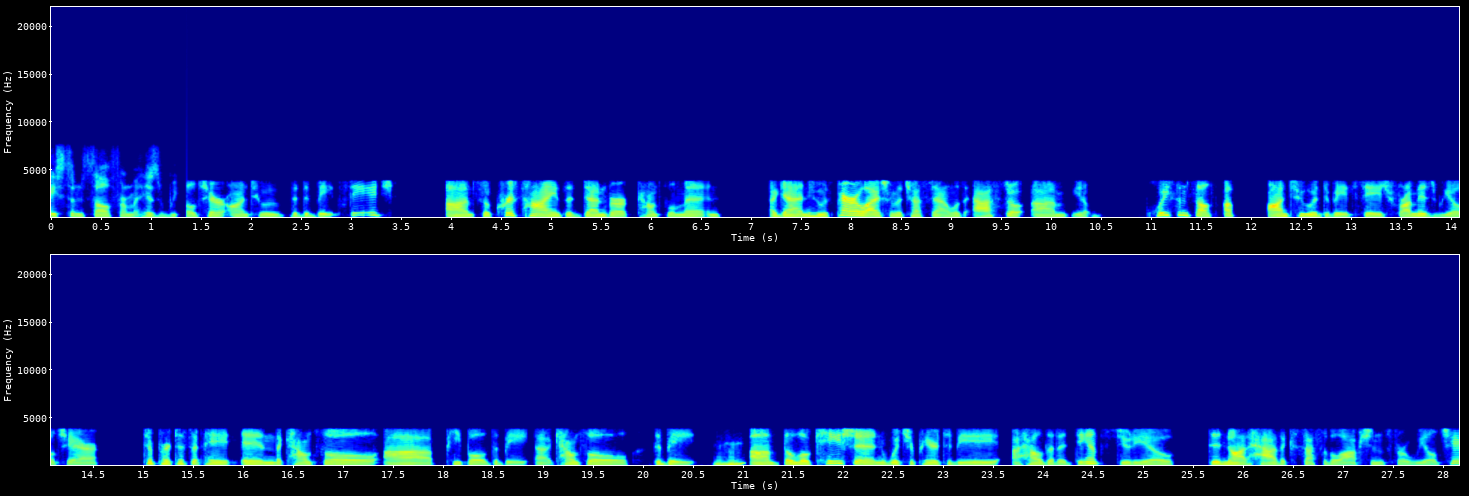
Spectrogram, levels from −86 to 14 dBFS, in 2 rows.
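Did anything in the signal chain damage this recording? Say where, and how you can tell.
Yes. A handover gap at 1.24 to 1.36 s, right after "himself from his", is network damage: the speech fades out within a few tens of milliseconds and the line stays silent for about 120 ms before sound returns. That pattern fits the call being passed from one network link to another, with no speech frames delivered during the switch, so the syllables in that window are simply missing rather than garbled.

A fallback to narrowband starts at 1.36 s, the moment the gap ends, and lasts to the end of the clip. This is a codec change forced by the network. Before the gap the speech carries the brighter HD Voice band, consistent with AMR-WB at about 12.65 kbit/s. Afterwards nothing above 4 kHz survives, and the speech sounds duller and rougher. That is the signature of AMR-NB at its top 12.2 kbit/s mode taking over once the new link was established.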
